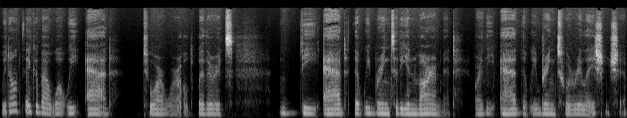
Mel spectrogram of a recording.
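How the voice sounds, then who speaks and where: A woman with a New York accent speaks at a very deep, low pitch. Her pace is moderate and her pitch variation ordinary. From New York City (Queens). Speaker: corporate diversity executive. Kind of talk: interview conversation.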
